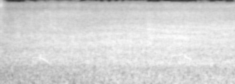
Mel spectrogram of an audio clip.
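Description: Ocean waves wash along a seaside shore in a continuous loud roar of surf, with wind buffeting close to the microphone.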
